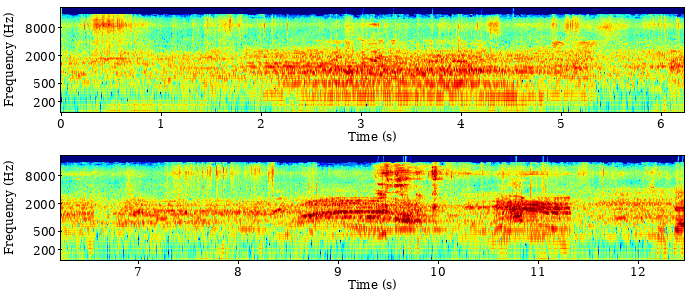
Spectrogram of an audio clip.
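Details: Cattle newly unloaded from a truck at an Indonesian livestock market, said to be enraged; a low, drawn-out moo with a wavering pitch dominates the early seconds, followed by people talking nearby and steady background murmur.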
